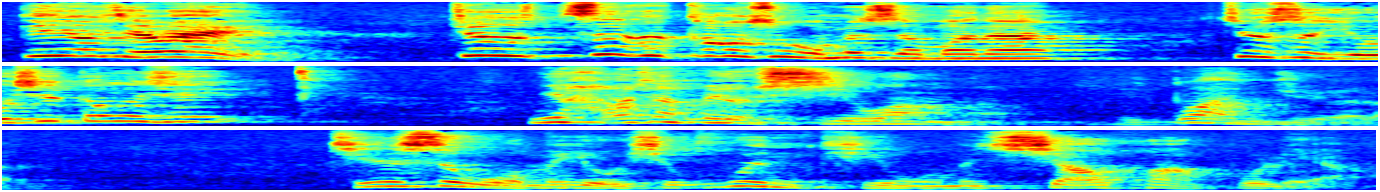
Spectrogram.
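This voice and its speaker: A preacher giving an animated sermon, dropping English words into the talk and asking the congregation questions. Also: medium pitch, a little fast. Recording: echoey hall.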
